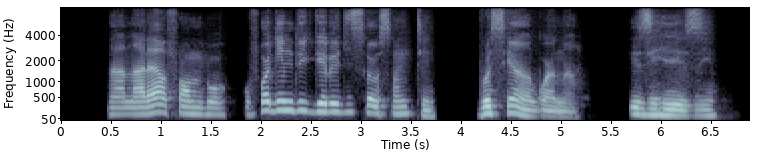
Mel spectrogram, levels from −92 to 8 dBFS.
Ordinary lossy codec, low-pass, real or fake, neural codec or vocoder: none; none; fake; codec, 16 kHz, 1 kbps, X-Codec, HuBERT features, trained on balanced general audio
